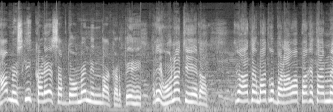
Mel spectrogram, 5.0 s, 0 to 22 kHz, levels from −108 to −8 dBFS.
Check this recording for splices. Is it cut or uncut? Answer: cut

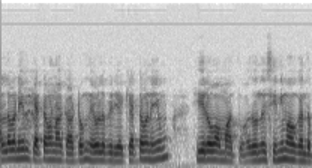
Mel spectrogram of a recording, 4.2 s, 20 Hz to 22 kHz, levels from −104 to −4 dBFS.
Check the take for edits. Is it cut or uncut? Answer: uncut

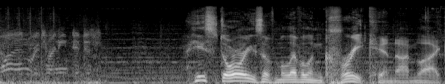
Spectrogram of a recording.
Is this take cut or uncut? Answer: cut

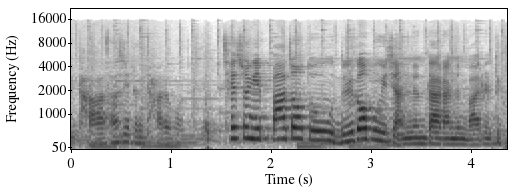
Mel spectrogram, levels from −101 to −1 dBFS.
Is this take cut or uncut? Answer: cut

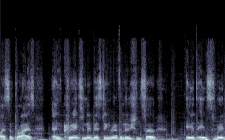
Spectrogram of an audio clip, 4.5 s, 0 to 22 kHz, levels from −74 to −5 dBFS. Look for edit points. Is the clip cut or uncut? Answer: uncut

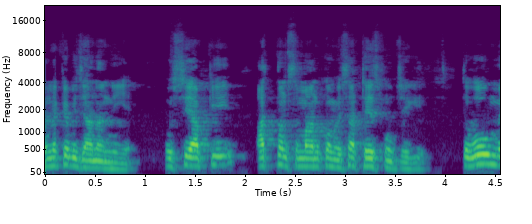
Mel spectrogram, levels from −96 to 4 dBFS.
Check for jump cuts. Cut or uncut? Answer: uncut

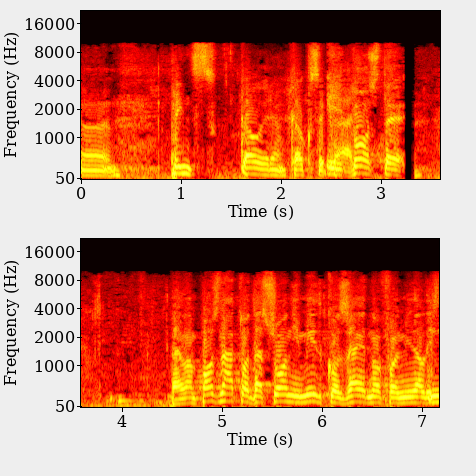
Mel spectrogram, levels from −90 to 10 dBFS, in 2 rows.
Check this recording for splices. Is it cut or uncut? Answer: uncut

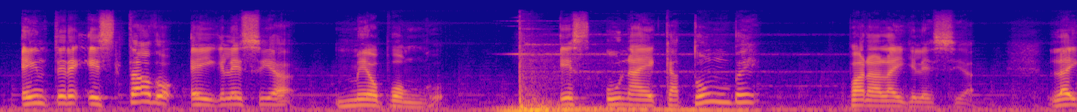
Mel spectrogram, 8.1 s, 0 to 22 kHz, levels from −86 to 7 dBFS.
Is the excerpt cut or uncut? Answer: uncut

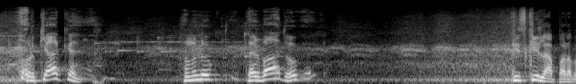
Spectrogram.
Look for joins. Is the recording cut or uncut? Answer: uncut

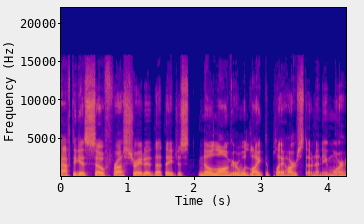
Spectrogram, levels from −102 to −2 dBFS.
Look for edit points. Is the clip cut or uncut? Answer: uncut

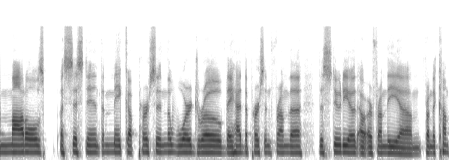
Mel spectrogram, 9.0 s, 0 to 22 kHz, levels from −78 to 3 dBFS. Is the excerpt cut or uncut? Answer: uncut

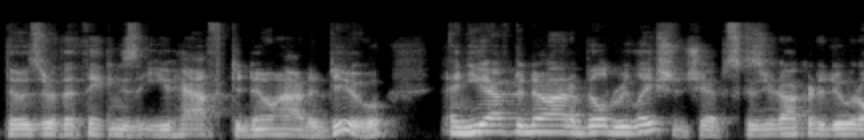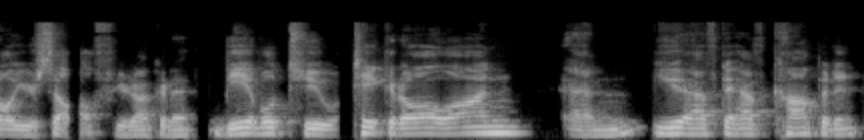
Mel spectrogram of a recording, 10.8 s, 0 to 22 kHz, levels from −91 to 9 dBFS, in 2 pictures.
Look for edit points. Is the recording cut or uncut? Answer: cut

